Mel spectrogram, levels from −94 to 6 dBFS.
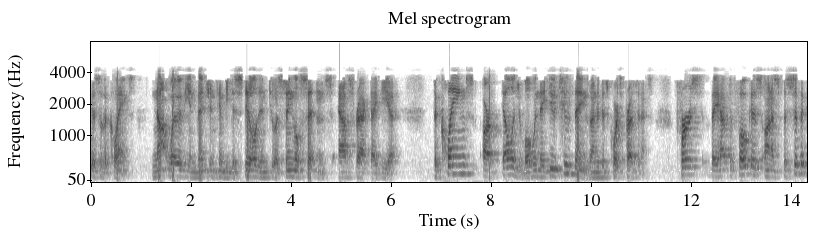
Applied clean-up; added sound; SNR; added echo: none; none; none; none.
